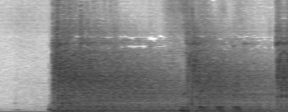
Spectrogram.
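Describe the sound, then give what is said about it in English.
After a brief silence, a Caribbean-style music track bursts in abruptly and plays loud and dense, with a bright, hissy wash over a steady low-end pulse and no voices. “It's more Caribbean, too. It's like great music, different vibe.”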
